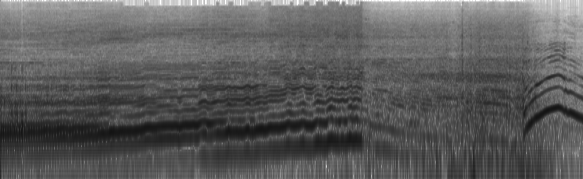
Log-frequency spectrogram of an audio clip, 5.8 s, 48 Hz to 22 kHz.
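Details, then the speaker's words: Yamaha YZ125 two-stroke after jetting changes, air screw at 1.5 turns, ridden just above idle in second and third gear, then a throttle blip. Revs climb cleanly with no bogging or sputtering; running clean. "No bogging, no sputtering. This thing is running pretty clean now."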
